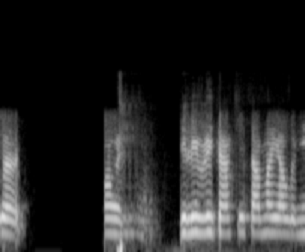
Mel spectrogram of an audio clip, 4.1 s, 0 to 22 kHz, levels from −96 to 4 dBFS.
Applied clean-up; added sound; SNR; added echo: neural mask model DeepFilterNet 3.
